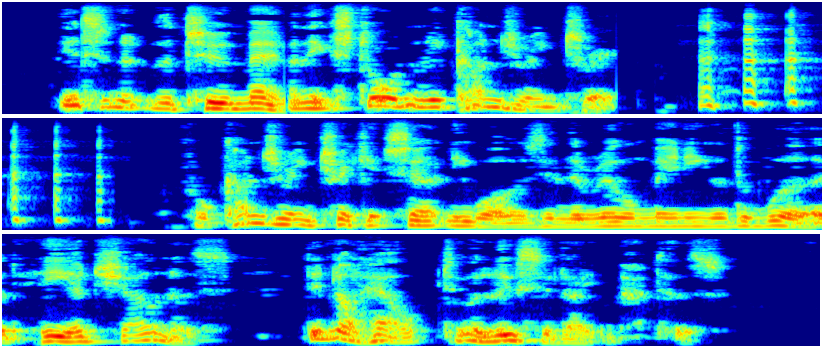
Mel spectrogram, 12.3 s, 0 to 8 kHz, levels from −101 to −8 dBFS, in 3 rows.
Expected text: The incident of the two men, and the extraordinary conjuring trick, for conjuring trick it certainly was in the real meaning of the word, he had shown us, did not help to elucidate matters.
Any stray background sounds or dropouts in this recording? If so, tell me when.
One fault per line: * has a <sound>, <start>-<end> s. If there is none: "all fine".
* has a laugh, 3.5-4.7 s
